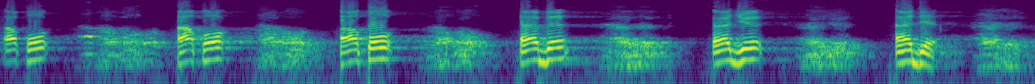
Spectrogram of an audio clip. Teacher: لم يجري معها النفس ولم يجري معها الصوت، ولذلك قلقلت. · Term: حروف القلقلة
